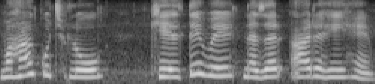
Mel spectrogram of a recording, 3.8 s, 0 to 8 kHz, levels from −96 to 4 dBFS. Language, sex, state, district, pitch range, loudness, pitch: Hindi, female, Uttar Pradesh, Budaun, 265-310 Hz, -19 LUFS, 275 Hz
